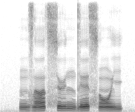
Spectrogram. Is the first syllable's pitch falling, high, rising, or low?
rising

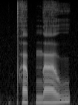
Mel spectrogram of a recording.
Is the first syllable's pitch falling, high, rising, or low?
low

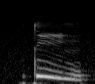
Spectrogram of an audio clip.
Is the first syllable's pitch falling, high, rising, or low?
falling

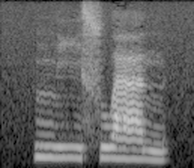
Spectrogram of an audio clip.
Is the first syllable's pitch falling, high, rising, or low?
falling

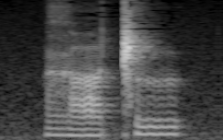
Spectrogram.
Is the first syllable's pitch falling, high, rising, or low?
low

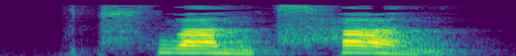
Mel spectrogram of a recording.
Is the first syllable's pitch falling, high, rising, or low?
falling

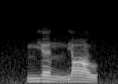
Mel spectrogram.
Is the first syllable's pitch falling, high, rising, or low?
falling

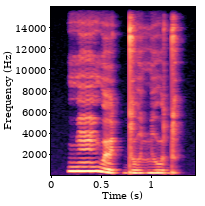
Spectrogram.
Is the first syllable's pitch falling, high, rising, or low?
high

